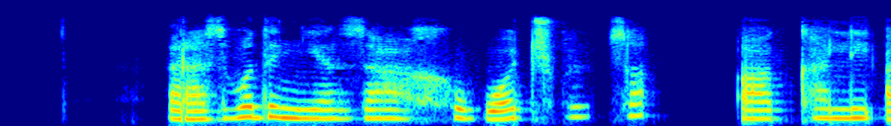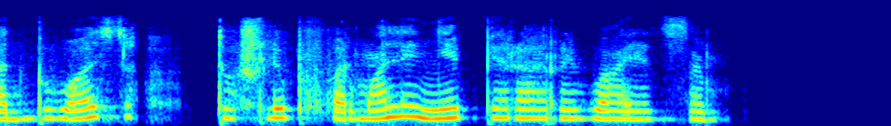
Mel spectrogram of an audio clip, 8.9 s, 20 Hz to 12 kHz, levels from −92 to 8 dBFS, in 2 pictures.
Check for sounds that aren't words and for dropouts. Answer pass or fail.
pass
